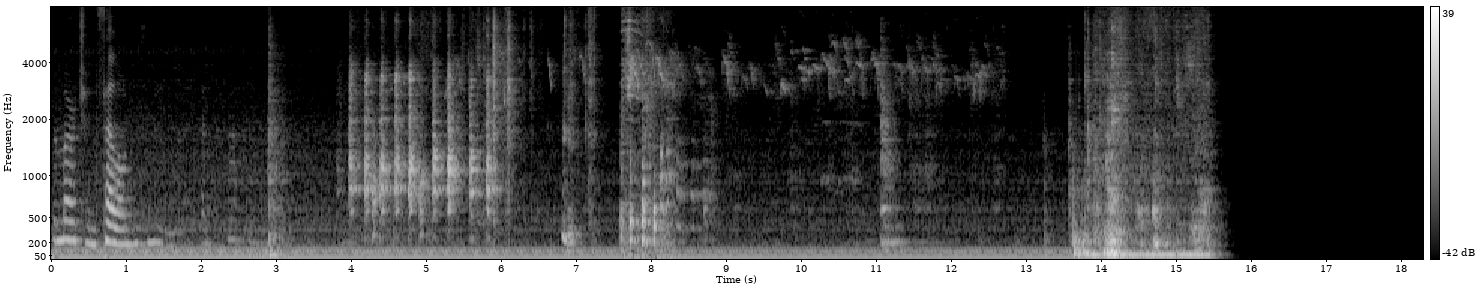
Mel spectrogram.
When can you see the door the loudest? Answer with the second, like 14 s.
14 s.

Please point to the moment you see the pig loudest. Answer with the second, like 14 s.
14 s.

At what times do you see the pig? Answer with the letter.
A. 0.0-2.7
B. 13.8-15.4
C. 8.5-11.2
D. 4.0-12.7
B.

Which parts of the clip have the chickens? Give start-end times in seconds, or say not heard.
4.0-12.7.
